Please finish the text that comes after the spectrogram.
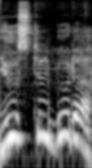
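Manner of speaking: high-pitched, fake, put-on Japanese accent. The speaker retells a line from a talk with their mom, in a mock Japanese accent. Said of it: "that's not a Japanese accent".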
